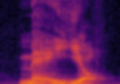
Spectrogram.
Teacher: That's second tone, followed by the third tone.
